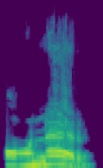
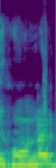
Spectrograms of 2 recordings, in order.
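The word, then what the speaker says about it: honour: समझाता हूं जैसे इस एच ओ एन ओ यू आर ओ से पहले एच आया है तो एच का यूज हमें करना ही नहीं है यानी कि एच साइलेंट रहेगा इसको पढ़ते हैं हम सीधा ओनर कभी भी होनर नहीं पढ़ते हैं ओनर पढ़ते हैं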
